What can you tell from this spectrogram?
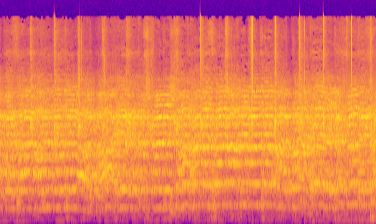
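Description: Men's voices chanting a melodic devotional recitation, held on long notes, with occasional sharp clicks.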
